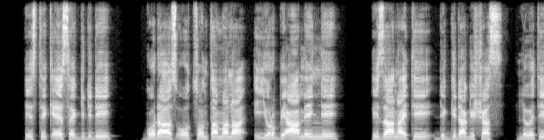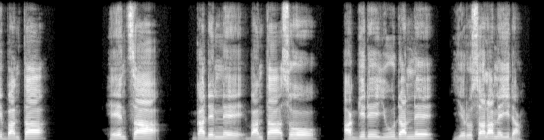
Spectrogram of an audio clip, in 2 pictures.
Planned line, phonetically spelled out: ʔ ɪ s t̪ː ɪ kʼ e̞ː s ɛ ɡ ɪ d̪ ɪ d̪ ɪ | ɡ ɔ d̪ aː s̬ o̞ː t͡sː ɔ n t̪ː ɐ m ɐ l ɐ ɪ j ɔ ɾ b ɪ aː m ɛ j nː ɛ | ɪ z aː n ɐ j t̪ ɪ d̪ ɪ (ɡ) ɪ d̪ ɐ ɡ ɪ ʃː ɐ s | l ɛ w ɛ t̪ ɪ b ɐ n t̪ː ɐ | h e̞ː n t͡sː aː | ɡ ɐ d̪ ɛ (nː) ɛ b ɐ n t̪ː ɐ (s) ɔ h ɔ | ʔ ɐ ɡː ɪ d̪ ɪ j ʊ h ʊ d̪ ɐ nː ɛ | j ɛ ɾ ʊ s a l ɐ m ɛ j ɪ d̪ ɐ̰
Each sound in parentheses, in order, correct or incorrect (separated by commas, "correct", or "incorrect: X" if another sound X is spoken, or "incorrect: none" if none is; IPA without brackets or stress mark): incorrect: ɡː, correct, correct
